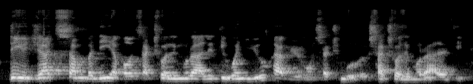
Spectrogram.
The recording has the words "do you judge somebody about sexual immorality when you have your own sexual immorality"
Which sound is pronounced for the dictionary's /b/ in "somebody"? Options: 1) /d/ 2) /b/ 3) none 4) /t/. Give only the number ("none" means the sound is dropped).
2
